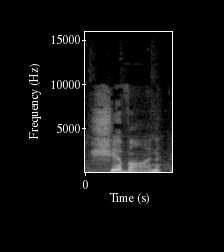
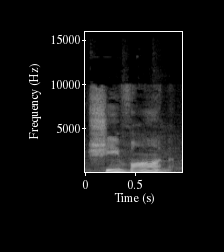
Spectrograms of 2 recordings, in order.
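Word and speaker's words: Siobhán: When told it was pronounced Shivon, he became visibly frustrated. But there's no V in it. This is a scam. You should spell it phonetically. Shivon.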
